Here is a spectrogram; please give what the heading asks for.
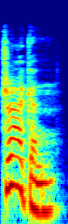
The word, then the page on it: dragon: British English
